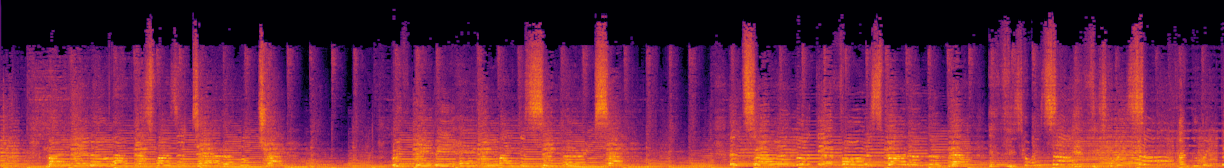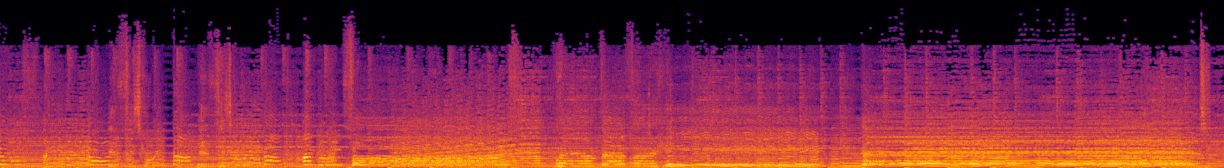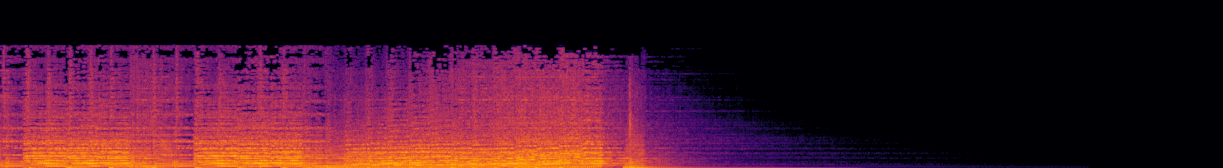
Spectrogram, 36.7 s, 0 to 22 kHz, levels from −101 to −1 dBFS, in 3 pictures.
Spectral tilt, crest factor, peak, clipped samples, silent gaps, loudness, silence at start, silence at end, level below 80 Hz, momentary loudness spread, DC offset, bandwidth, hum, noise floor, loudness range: -4 dB/octave; 20 dB; 0 dBFS; under 0.1%; none; -19 LUFS; 0 s; 5.55 s; -36 dBFS; 9 LU; under 0.1%; 19.5 kHz; none; under -90 dBFS; 5 LU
